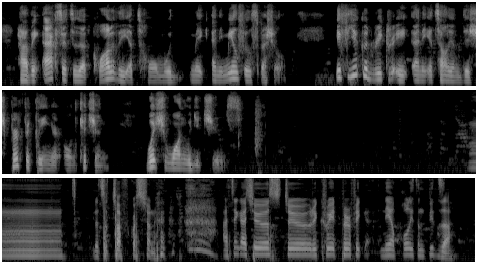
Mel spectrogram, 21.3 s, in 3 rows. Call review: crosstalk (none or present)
none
